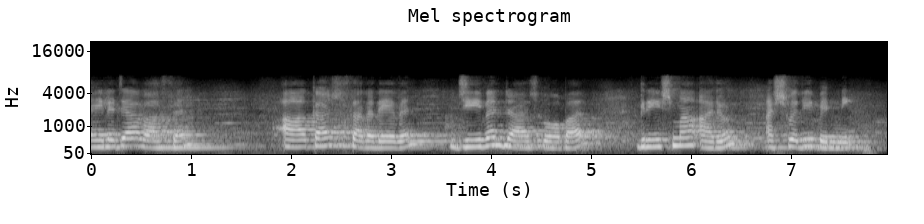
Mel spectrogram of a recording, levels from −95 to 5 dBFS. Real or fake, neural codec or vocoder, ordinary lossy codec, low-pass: fake; codec, 16 kHz, 6 kbps, DAC; none; 7.2 kHz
